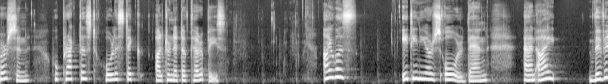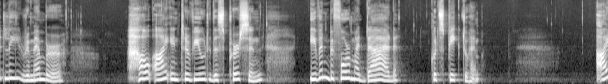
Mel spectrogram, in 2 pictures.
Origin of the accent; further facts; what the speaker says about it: India; Being born and brought up in India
